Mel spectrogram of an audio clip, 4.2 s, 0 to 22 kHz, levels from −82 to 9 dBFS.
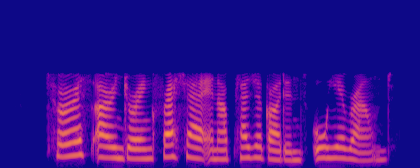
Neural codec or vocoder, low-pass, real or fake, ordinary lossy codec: none; 3.6 kHz; real; none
